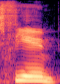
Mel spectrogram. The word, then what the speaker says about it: Fum: It's Fume, spelled F-U-M, but pronounced like it's got an E on it.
